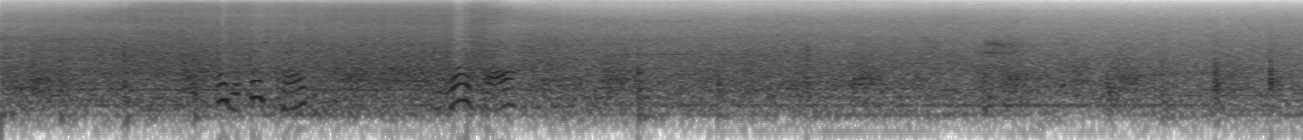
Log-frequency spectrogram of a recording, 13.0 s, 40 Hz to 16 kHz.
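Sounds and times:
waterfall pouring into a pool: 0.1s - 5.6s.

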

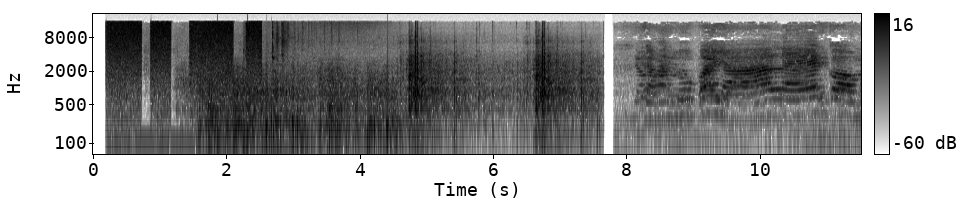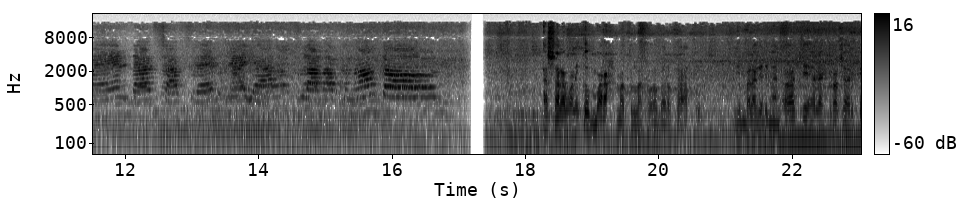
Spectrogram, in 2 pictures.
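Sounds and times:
hissing television static: 0.2s - 2.7s
low rumbling: 0.2s - 7.7s
sharp hits: 0.8s - 7.7s
girls singing together: 8.3s - 16.9s.

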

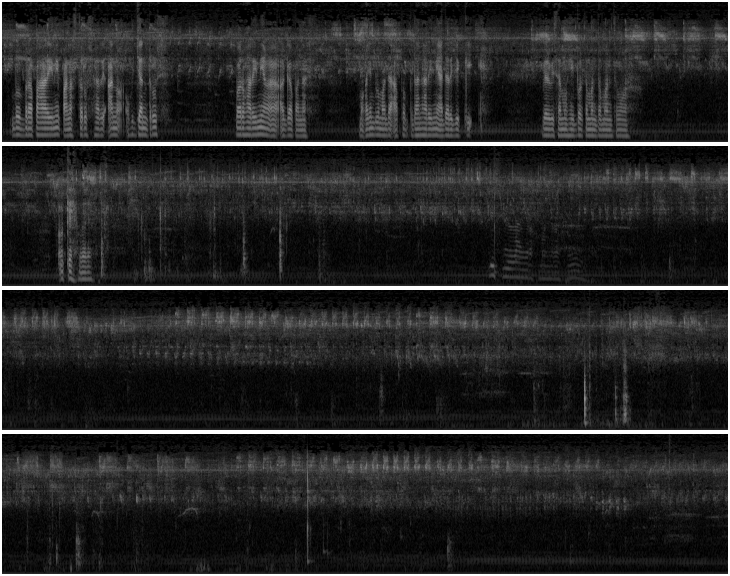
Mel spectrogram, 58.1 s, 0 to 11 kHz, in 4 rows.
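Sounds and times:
insects chirping: 0.0s - 58.0s
knocks on wooden planks: 16.4s - 18.0s, 18.6s - 21.1s, 40.6s - 41.7s, 44.4s - 45.6s.

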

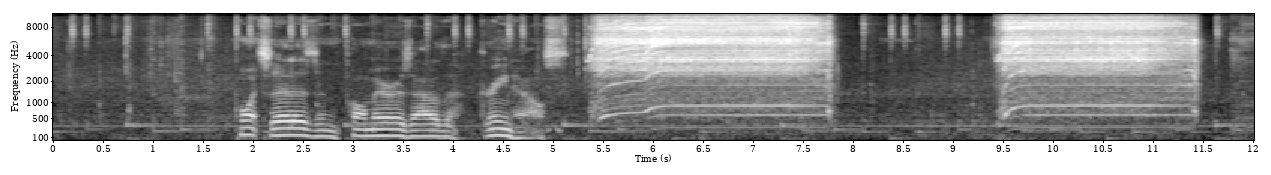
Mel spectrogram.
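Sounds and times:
electric power tool whining: 5.4s - 7.8s, 9.4s - 11.5s.

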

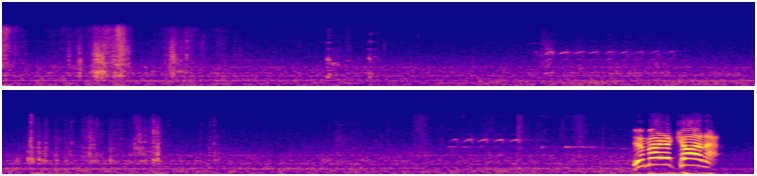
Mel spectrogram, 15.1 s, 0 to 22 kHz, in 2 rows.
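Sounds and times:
small bird trilling: 11.9s - 13.8s.

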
